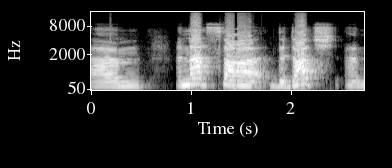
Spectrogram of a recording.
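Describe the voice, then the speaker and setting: A woman's bright, sharp voice with a British accent. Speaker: social mobility expert. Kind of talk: webinar presentation.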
